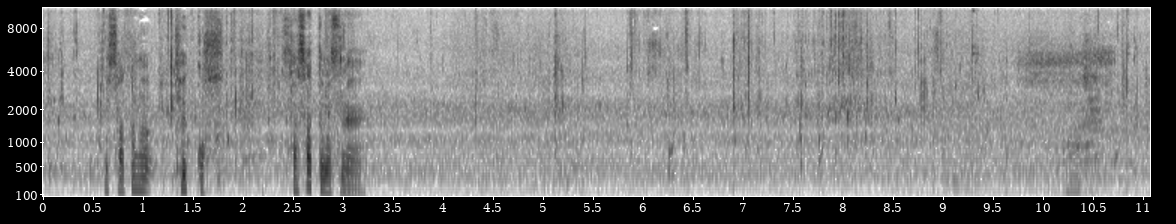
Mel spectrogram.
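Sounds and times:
river water lapping and flowing: 0.0 - 11.0
fish thrashing and splashing: 4.2 - 9.6.

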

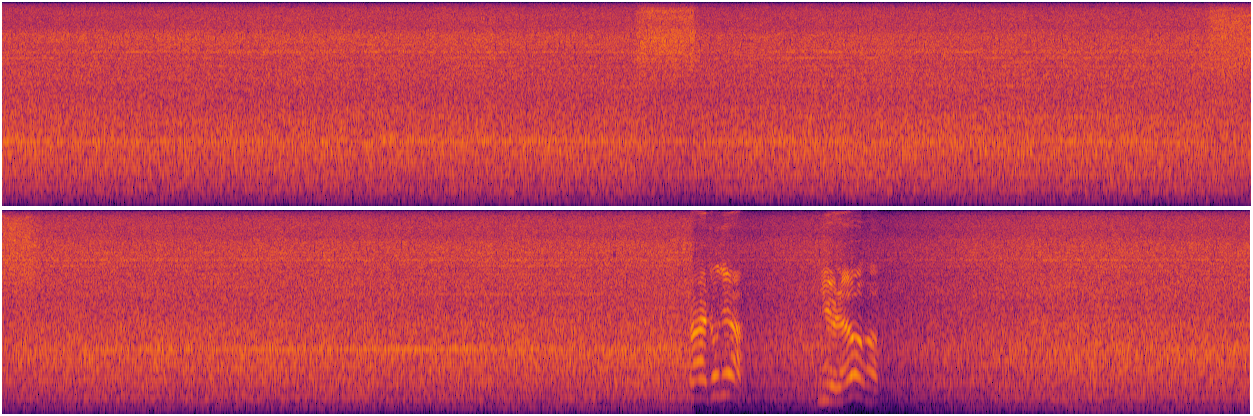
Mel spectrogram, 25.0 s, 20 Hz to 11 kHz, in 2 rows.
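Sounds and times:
brief high hiss: 6.3 - 7.1, 12.0 - 13.0.

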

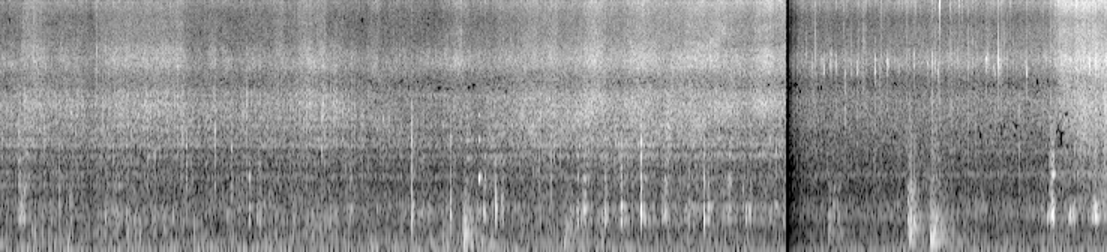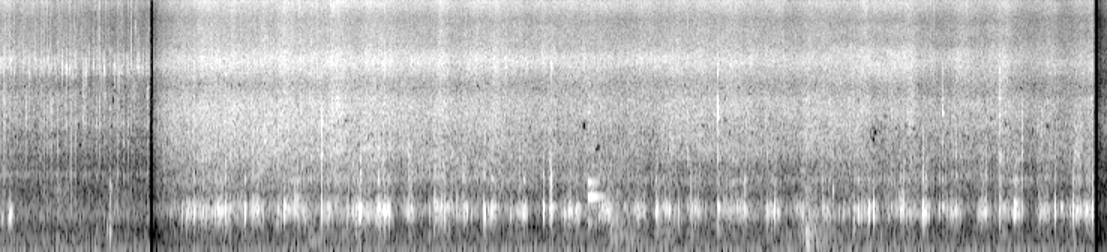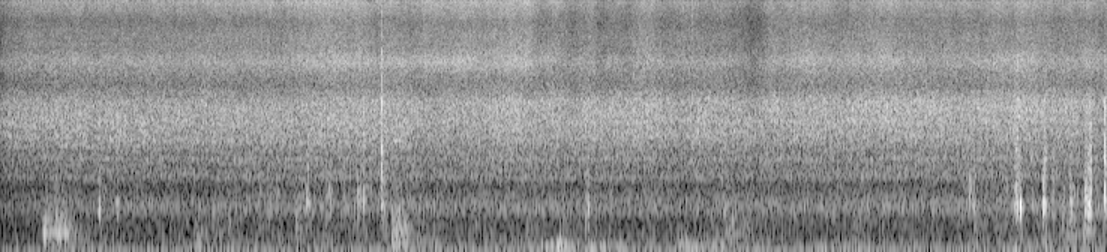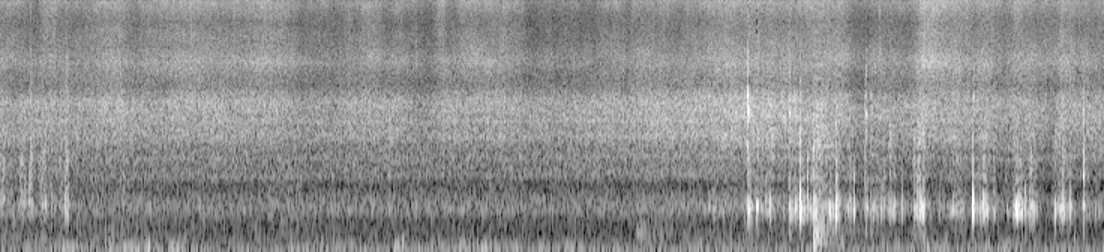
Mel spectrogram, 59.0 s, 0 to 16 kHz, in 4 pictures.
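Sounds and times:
food sizzling: 0.0 - 59.0
stirring clicks and scrapes: 0.2 - 11.9, 12.8 - 29.4, 42.4 - 45.3, 53.5 - 59.0.

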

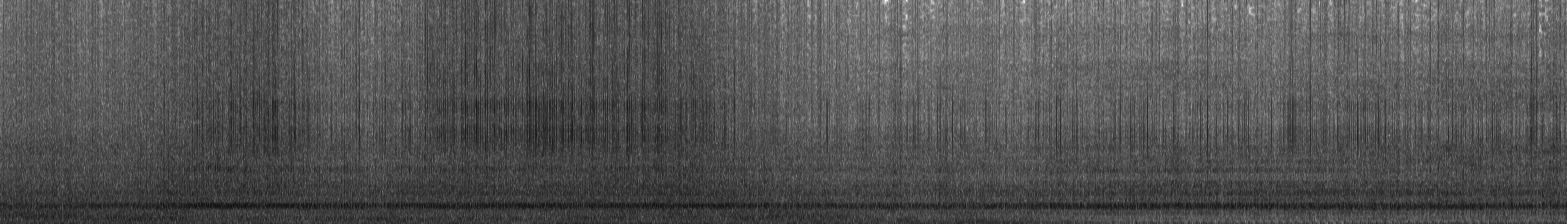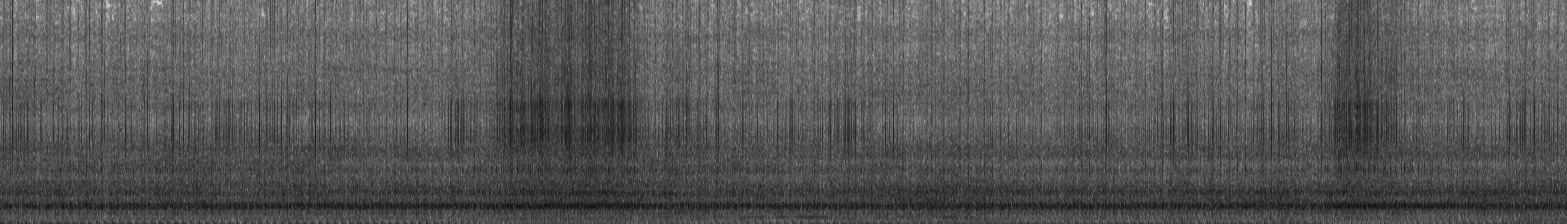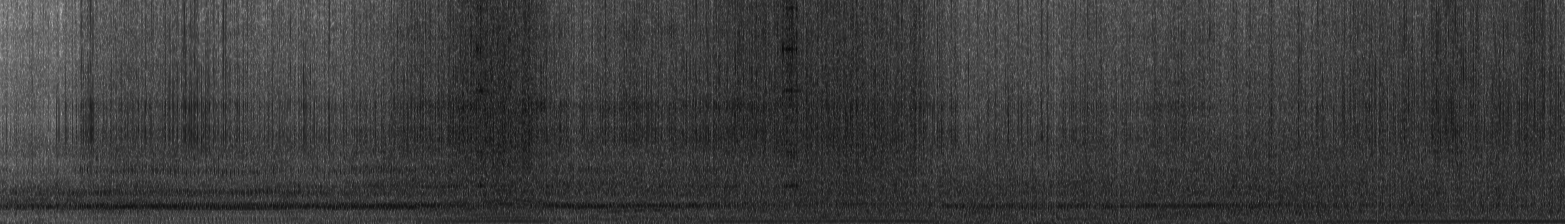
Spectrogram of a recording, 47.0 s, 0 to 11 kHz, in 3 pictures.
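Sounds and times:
wind rush: 0.0 - 13.3
motorcycle engine running: 0.0 - 46.9.

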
